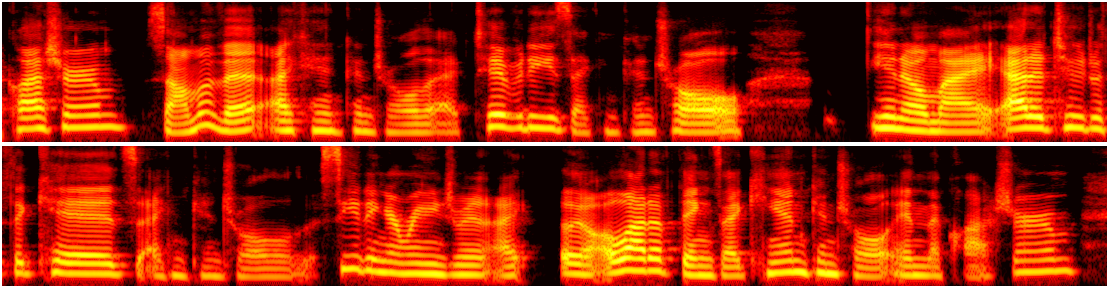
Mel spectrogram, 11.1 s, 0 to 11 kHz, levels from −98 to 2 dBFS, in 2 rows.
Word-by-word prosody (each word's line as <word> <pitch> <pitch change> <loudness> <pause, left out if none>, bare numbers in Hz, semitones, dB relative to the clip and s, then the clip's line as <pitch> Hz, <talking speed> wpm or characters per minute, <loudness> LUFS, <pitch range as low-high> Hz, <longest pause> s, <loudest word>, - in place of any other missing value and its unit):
classroom? 245 +3 -1
Some - - -1
of 285 -6 -2
it. 185 +4 +4
I 190 - +1
can 185 -1 -6
control 160 -2 -9
the - - -7
activities, 240 -5 -2
I 155 - -11
can 155 +1 -18
control," 165 +1 0 0.6
you 240 -2 +2
know, 195 -4 +5
"my 170 -1 +3
attitude 235 +1 +6
with 220 -1 -5
the 215 - -4
kids, 205 -3 -1
I - - -8
can 165 0 -12
control 150 -2 -13
the - - -22
seating 280 -5 -4
arrangement, 195 -3 -2
I 170 +2 -4 0.2
a 200 - +2
lot 260 +1 +8
of 255 -1 +1
things 175 -5 -1
I 165 - -1
can 225 +7 -3
control 195 -8 -3
in 175 -3 -5
the 175 - -8
classroom," 240 +7 -7
200 Hz, 195 wpm, -24 LUFS, 170-235 Hz, 0.6 s, lot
